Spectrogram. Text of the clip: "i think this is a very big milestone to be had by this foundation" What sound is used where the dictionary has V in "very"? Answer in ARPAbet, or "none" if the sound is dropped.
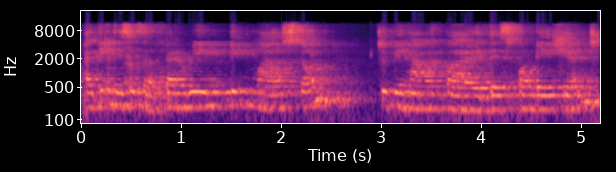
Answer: F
